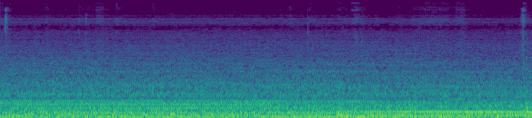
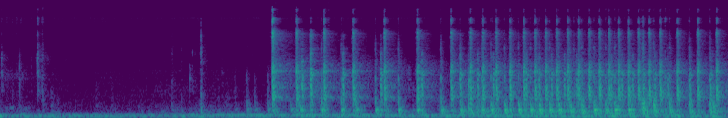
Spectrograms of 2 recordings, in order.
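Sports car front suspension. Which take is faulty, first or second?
second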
